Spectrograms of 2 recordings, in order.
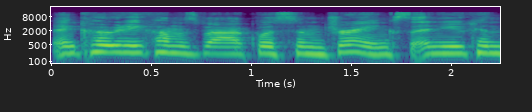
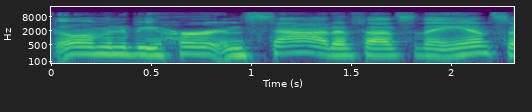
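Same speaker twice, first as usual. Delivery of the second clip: normal talking voice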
